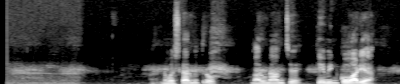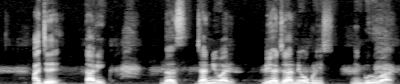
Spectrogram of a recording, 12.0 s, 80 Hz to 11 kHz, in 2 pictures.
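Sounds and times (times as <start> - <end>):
bird calling: 0.1 - 12.0.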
